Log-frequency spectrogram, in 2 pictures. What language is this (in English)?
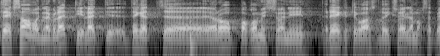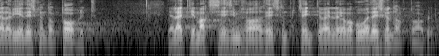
Estonian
